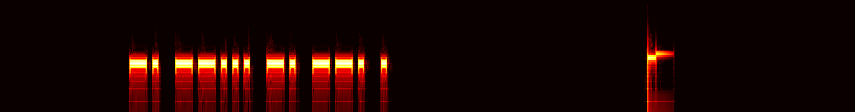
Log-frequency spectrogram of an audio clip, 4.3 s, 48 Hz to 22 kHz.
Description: Morse code, heard as a keyed tone, about 40 wpm, 700 Hz. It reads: N7NGE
